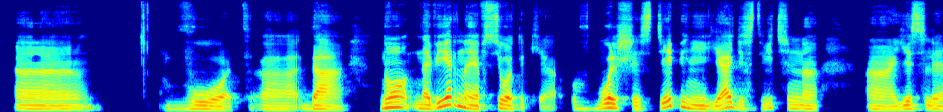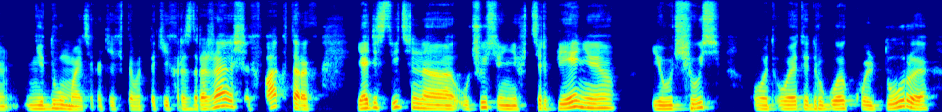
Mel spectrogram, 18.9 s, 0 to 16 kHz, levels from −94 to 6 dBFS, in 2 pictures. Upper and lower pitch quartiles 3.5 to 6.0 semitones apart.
Yes: average, 4.0 semitones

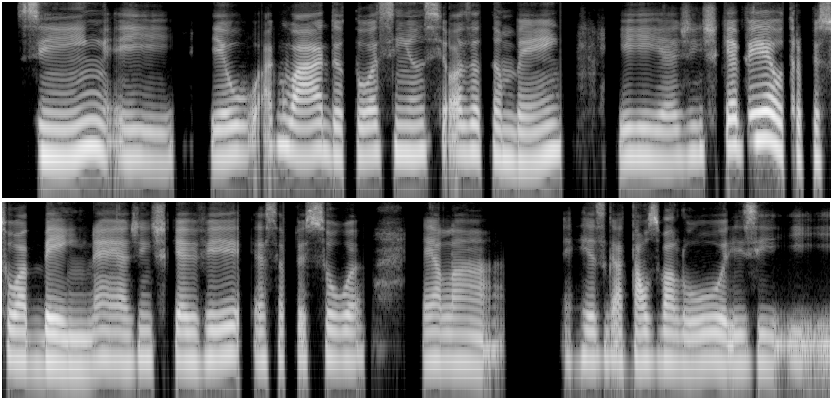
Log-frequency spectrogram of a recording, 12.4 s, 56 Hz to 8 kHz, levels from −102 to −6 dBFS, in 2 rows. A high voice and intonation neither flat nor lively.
No: medium, 155 Hz; average, 3.0 semitones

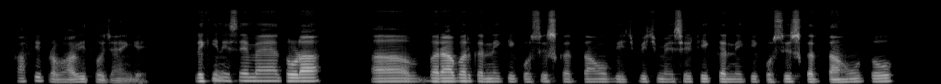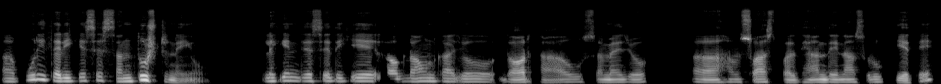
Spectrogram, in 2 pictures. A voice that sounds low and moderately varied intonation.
Yes: low, 125 Hz; average, 4.7 semitones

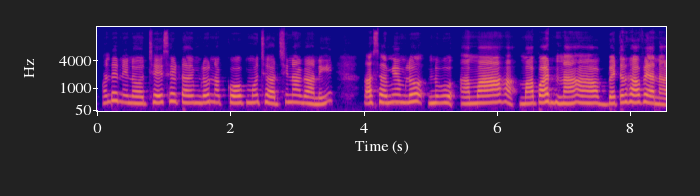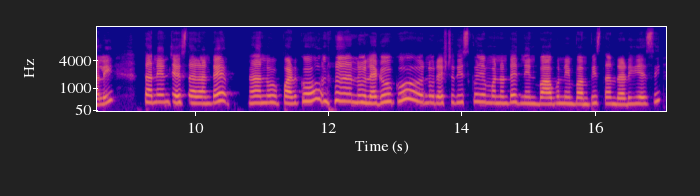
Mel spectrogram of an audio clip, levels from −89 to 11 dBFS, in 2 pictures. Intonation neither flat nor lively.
No: narrow, 2.3 semitones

